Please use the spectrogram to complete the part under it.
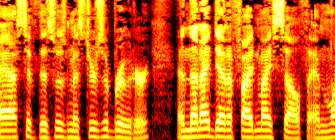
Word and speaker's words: Zapruder: Anticipating my next question, she said my friend couldn't spell the name, only pronounce it, Zapruder. I picked up the phone book and ran my finger down the Z's, and there it was, just as Patsy had pronounced it, Zapruder, Abraham.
